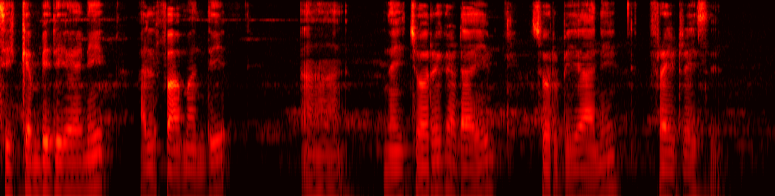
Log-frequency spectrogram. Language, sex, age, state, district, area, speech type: Malayalam, male, 18-30, Kerala, Kozhikode, rural, spontaneous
